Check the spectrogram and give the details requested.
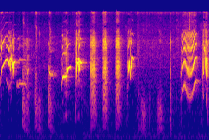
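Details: Javan myna singing as a lure to restart a quiet bird: loud mix of clear whistled slurs, wavering squeals and harsh chack notes in quick succession.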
